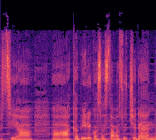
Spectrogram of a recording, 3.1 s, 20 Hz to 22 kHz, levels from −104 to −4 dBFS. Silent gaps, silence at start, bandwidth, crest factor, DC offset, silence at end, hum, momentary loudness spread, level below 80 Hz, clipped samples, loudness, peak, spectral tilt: none; 0 s; 19.5 kHz; 20 dB; under 0.1%; 0 s; none; 10 LU; -58 dBFS; under 0.1%; -29 LUFS; -10 dBFS; -3.5 dB/octave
